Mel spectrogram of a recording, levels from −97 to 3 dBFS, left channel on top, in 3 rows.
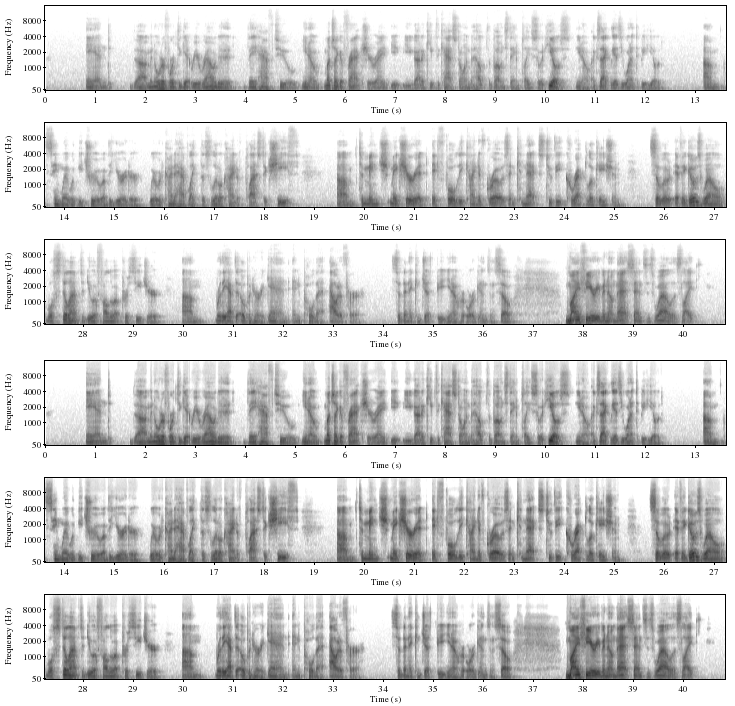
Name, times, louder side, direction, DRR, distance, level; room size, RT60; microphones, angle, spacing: voice 1, 0.8-1.3 1.7-3.8 4.0-12.3 13.2-18.9 19.4-25.1 25.7-29.5 30.0-30.4 30.6-33.6 34.2-40.2, right 6 dB, 90° right, 0.5 m, -33 dB
15.0 x 11.5 x 2.3 m
head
